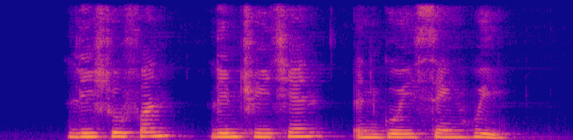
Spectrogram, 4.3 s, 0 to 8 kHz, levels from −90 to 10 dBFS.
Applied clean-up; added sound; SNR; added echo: neural separator model SepFormer DNS4.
